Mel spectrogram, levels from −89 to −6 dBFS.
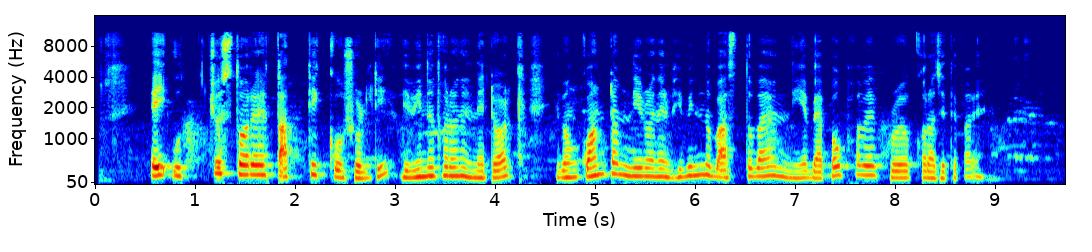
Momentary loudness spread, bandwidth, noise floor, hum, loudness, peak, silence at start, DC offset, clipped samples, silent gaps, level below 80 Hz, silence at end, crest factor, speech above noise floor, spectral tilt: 10 LU; 11.5 kHz; -54 dBFS; none; -24 LUFS; -4 dBFS; 0.55 s; under 0.1%; under 0.1%; none; -64 dBFS; 0.8 s; 20 dB; 31 dB; -7 dB/octave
